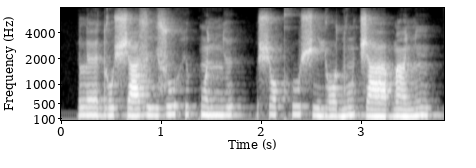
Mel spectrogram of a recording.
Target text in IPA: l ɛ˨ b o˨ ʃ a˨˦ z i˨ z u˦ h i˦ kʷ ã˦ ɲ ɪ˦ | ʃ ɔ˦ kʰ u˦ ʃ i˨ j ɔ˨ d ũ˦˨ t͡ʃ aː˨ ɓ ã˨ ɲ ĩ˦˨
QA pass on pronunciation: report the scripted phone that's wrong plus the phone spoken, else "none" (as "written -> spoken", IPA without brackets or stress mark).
b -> d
